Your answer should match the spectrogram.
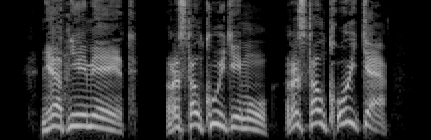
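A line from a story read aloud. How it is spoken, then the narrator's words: Shouting. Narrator (Russian): кричал Гаганов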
